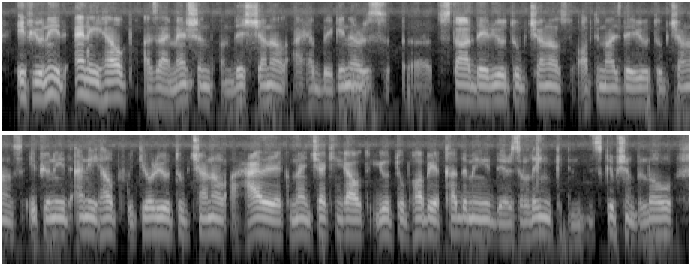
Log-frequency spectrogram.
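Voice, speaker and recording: This man talks very fast with hardly any pauses, in a non-native accent, his fairly low, dark, mellow voice keeping a fairly even intonation while the loudness swings widely. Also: dry, close sound with no echo. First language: not English. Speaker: YouTube growth coach. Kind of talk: casual vlog talk to camera. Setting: outdoors by a river.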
